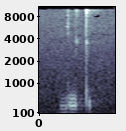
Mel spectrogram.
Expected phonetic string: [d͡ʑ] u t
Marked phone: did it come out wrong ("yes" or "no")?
yes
